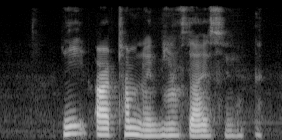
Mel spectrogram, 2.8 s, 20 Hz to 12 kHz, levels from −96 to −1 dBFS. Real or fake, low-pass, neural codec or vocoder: fake; 9.9 kHz; autoencoder, 22.05 kHz, a latent of 192 numbers a frame, VITS, trained on one speaker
